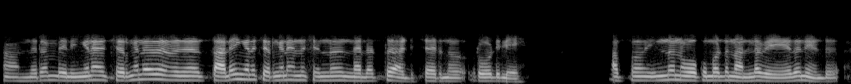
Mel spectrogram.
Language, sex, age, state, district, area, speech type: Malayalam, female, 60+, Kerala, Kozhikode, urban, conversation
